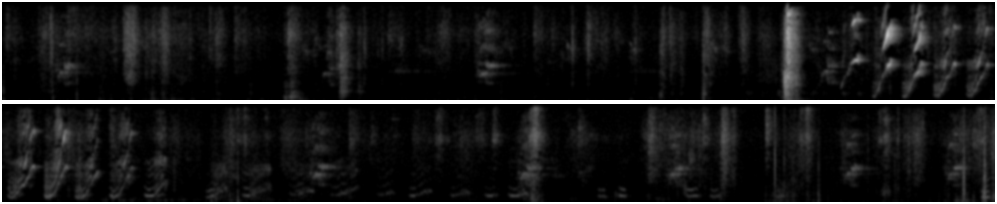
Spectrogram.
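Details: Baby guinea pig at morning breakfast; rapid series of short high chirping squeaks around the middle, mixed with sharp clicks, rustling of food and bedding, and chewing noises.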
